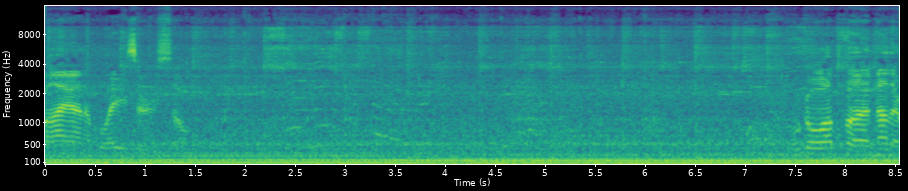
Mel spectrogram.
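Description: The engine of a 1992 Chevrolet Blazer hums and rumbles steadily from inside the cab while driving, loud and continuous, with someone talking over it.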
